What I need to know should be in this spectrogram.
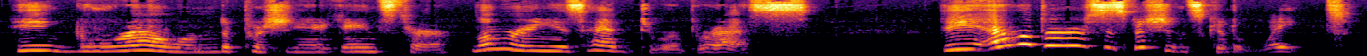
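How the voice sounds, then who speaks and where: Animated woman reading fiction aloud. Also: on the high side, a little slow, rough recording. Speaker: streamer reading a novel aloud. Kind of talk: expressive storybook narration of prose fiction.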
